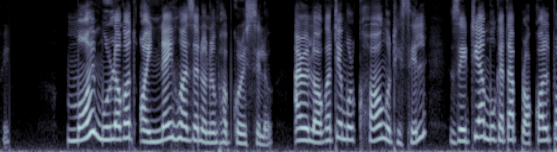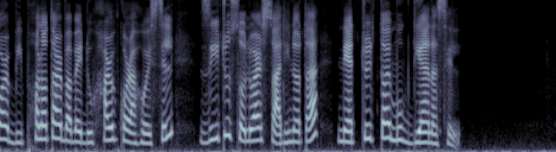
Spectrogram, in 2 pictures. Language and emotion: Assamese, angry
